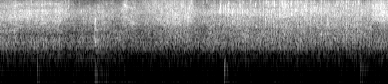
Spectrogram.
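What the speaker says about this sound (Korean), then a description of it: "센 불로 넣고 빨리 볶아주세요." Seasoned seaweed stir-fried fast in a hot pan over high heat makes a faint, steady sizzle with a few soft scraping stirs, no talking.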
